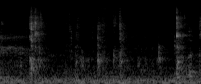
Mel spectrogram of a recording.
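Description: Hand stirring moistened dry dog kibble in a stainless steel bowl: soft crunching and rustling with a few sharper clicks, the clearest about a third of a second in and again near the end.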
